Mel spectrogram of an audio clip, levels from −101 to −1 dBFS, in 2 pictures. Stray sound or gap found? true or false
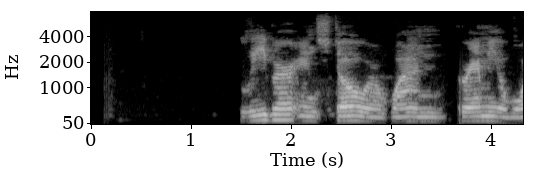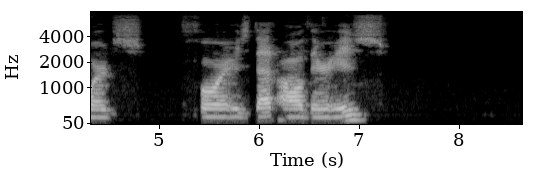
false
